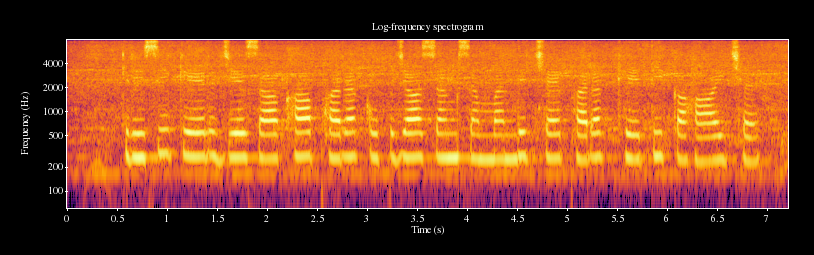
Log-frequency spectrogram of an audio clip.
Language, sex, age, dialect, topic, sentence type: Maithili, female, 25-30, Bajjika, agriculture, statement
